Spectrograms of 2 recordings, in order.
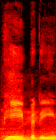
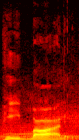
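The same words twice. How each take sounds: First: The name is said the northern way. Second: The name is said the non-northern way. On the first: "we call"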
